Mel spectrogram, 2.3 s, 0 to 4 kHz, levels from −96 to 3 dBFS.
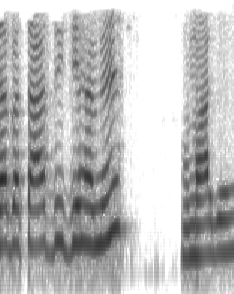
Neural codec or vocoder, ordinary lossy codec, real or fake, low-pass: none; MP3, 32 kbps; real; 3.6 kHz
